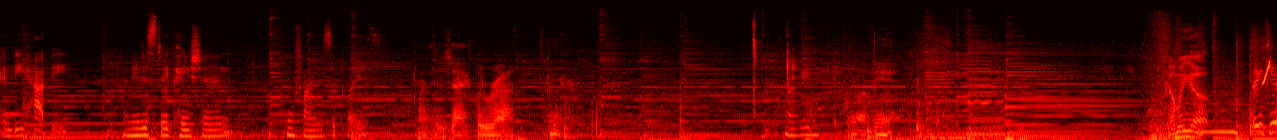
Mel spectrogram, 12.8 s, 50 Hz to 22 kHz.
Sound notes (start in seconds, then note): 5.9 smooch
